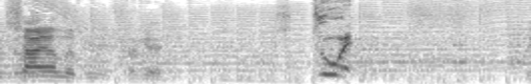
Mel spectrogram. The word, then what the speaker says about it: Shia LaBeouf: Shia LaBeouf, man. If that's, is that how you say his name? Yeah. Just like Shia LaBeouf.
